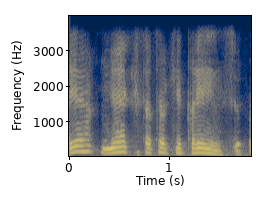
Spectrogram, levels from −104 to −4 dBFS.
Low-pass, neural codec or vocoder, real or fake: 3.6 kHz; codec, 16 kHz, 1 kbps, FreqCodec, smaller model; fake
